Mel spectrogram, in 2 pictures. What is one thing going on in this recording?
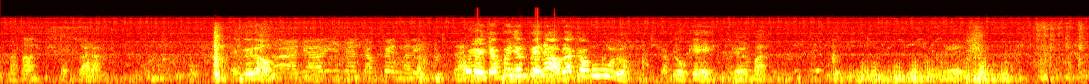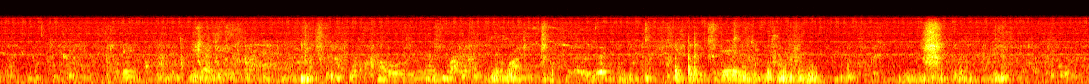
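Men talk and call out nearby, outdoors in wind.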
